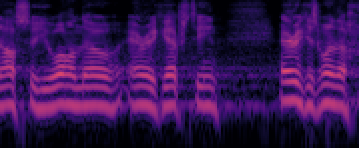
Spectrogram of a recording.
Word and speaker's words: Epstein: the eye candy uh the pronunciation of my name is Epstein if you forget it there were three great Jews Einstein Epstein and Frankenstein I'm Epstein Jew in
